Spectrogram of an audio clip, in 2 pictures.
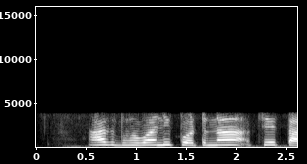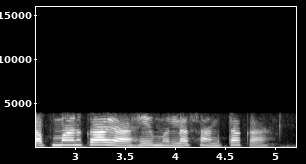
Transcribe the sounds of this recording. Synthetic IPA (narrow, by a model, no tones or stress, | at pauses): ad͡zbʱəʋaniːpəʈnat͡set̪apmankajaɦeməlasaŋɡt̪aka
